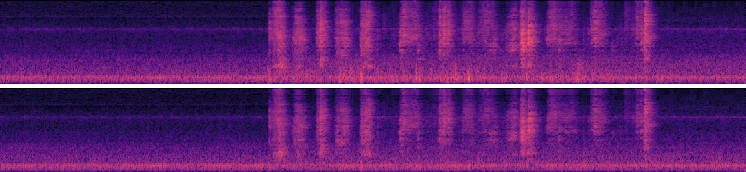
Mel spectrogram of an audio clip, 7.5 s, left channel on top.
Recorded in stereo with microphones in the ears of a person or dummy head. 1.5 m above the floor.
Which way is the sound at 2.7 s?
10° right (ahead or behind).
